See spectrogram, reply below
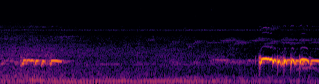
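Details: Local zebra dove cooing as a lure to draw wild doves: a short soft rolling phrase at the start, a long quiet gap, then a loud burst of rapid pulsed coos at the end.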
